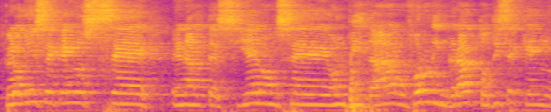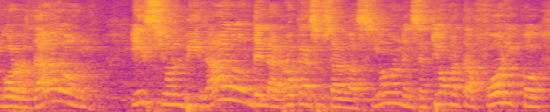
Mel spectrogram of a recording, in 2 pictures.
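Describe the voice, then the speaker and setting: High-voiced preacher in an echoey church hall. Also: male voice, a little slow, far from the mic. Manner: emphatic preaching, calls for amens. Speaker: pastor. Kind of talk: Sunday school sermon.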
